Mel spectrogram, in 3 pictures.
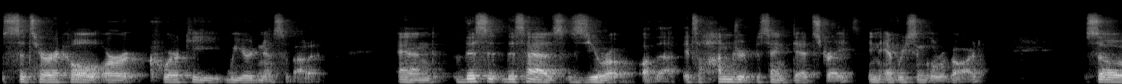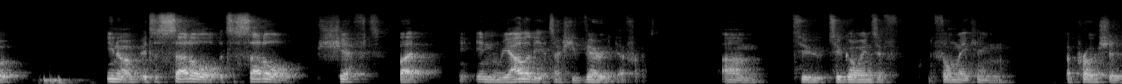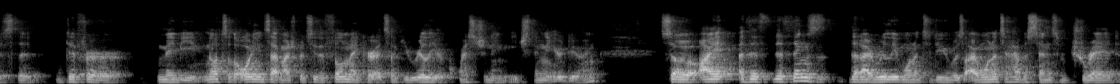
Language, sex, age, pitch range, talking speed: English, male, 20-39, 100-120 Hz, 160 wpm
